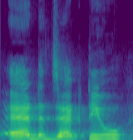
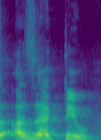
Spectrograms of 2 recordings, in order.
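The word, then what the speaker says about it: adjective: डी के बाद में अगर कहीं भी जे आता है किसी भी वर्ड में तो वहाँ जे विल बी साइलेंट, वो जे साइलेंट रहेगा अकॉर्डिंग टू फोनोलॉजी, ध्वनि विज्ञान के अनुसार।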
